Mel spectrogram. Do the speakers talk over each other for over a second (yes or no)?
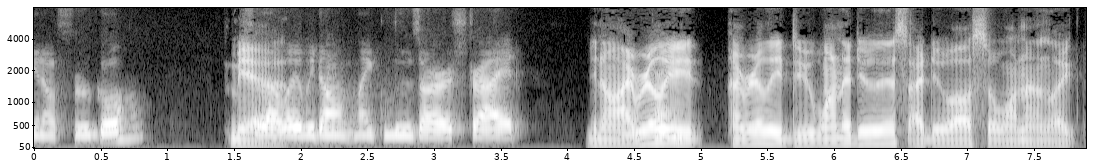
no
